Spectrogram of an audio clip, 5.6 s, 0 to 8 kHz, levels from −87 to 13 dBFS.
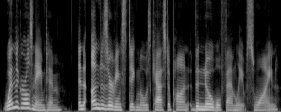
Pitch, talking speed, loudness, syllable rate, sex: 210 Hz, 170 wpm, -19 LUFS, 5.1 syllables/s, female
